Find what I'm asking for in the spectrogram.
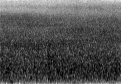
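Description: Catmon Falls pours in a dense, steady roar of rushing water, close and loud with no break across the short stretch.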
